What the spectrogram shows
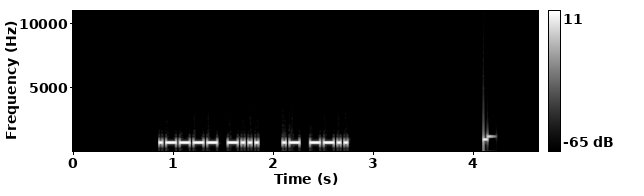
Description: Morse code, heard as a keyed tone, about 36 wpm, 700 Hz. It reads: 1B AZ
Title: Field Day Exchanges - 35wpm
